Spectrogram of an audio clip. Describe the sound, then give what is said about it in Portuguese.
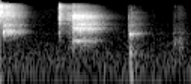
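A short pop followed by a burst of fizzy hiss, like a can or bottle being cracked open, with a couple of faint clicks trailing after. “Peraí, deixa eu abrir a minha.”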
